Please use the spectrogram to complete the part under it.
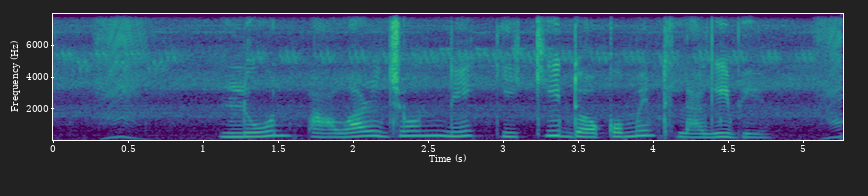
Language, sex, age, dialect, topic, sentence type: Bengali, female, 18-24, Rajbangshi, banking, question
